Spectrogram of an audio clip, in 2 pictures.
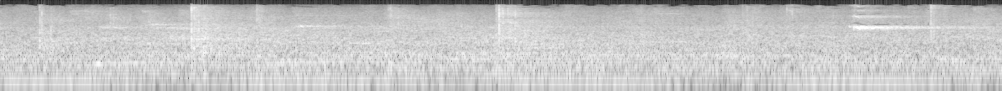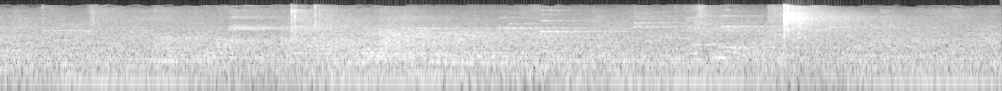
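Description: Shuttlecocks are struck with rackets in sharp pops.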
